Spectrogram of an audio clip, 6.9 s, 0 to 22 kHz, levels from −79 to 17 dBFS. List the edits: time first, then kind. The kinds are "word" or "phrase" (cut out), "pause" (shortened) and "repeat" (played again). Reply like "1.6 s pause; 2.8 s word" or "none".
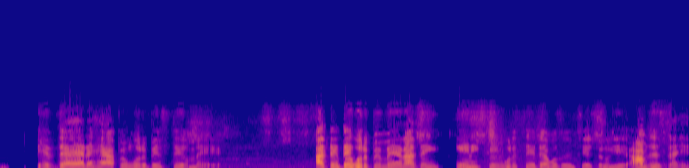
none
